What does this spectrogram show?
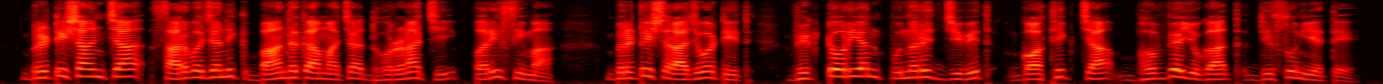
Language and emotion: Marathi, neutral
